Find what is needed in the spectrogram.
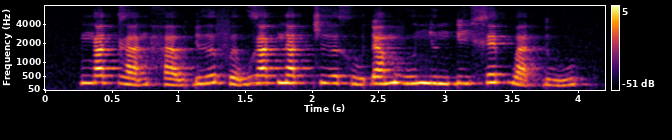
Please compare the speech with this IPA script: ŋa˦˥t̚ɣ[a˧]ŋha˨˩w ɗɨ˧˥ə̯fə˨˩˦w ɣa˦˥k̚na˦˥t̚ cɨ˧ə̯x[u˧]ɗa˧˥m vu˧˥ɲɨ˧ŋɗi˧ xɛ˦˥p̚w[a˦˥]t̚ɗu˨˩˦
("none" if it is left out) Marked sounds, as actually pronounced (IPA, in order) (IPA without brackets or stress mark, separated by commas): a˨˩˦, u˨˩˦, a˨˩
